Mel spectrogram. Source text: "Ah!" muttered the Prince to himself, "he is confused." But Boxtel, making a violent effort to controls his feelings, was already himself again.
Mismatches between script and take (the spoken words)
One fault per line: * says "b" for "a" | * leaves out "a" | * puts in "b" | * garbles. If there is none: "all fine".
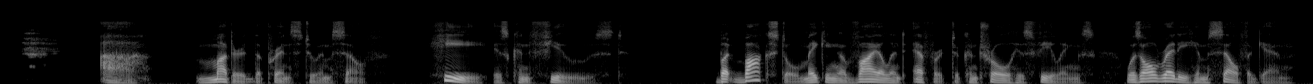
* says "control" for "controls"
